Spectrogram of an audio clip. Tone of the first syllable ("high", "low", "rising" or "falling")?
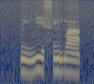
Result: low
